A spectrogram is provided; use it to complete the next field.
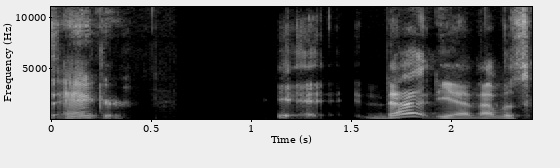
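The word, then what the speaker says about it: Egar: And it's the best part of it is it's spelled E G A R. It's not Edgar. No, Edgar.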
